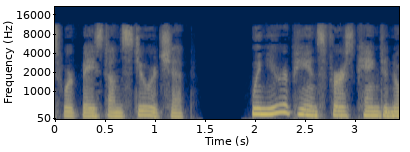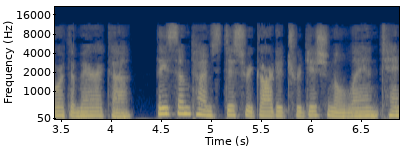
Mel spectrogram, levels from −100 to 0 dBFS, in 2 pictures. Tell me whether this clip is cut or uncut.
uncut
